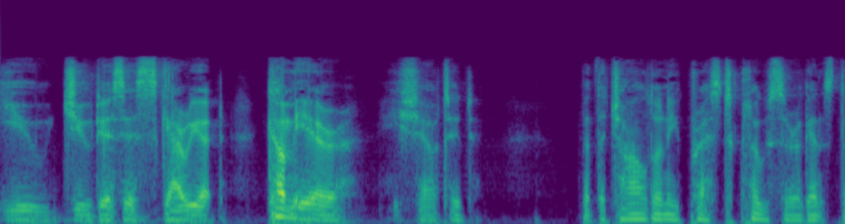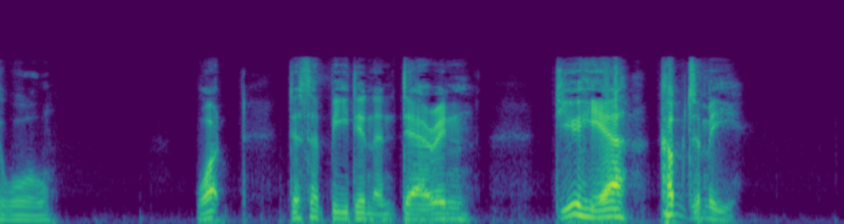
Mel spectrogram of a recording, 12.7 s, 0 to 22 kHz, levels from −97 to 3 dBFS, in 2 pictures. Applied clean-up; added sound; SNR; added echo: neural mask model RNNoise.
